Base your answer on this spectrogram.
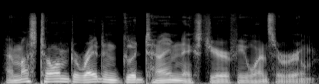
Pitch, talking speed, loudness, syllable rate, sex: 95 Hz, 300 wpm, -16 LUFS, 5.5 syllables/s, male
